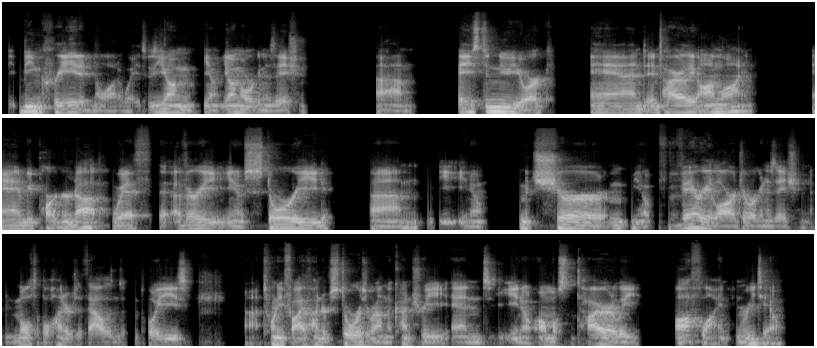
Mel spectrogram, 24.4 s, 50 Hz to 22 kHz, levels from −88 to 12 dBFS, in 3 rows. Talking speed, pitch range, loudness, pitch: 155 wpm, 80-95 Hz, -18 LUFS, 85 Hz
